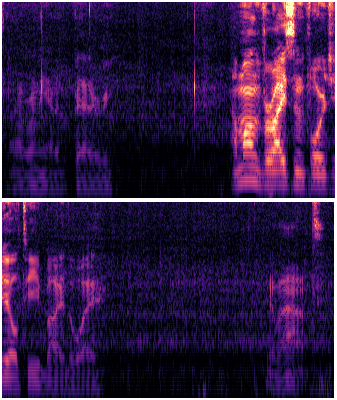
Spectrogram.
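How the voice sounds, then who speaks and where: A man with a bright, forceful voice rambles through a casual live stream, answering viewers on the fly. His sentences restart and trail off as he picks up a phone in his hand and walks around outside. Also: deep voice, expressive, normal speed, slight background noise. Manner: rambling, loose, full of restarts and asides. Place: walking around, partly outdoors.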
